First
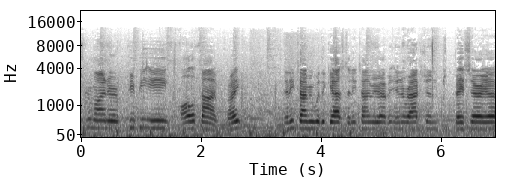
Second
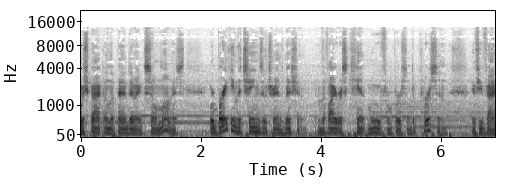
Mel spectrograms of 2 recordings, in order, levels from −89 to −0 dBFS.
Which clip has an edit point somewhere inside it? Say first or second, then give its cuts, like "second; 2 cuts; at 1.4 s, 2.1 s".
second; 1 cut; at 1.7 s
